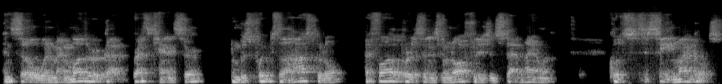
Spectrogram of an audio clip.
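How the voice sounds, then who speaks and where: Speaking at a very fast pace, a man with an American accent has a medium pitch and a somewhat breathy sound. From New York City (Queens). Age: 60s. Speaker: author, former foster youth. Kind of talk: interview. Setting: podcast interview.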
